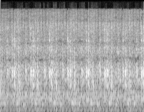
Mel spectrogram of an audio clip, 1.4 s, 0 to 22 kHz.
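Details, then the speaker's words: 1997 Ford F-250 Power Stroke diesel with a hard-start problem, just started after glow plug cycling with a little smoke; uneven, lumpy idle with a loping beat about every fifth of a second; owner thinks it's running on about 6 cylinders, cause unknown. "Got a little bit of smoke, not too bad. But she's definitely a rough runner. So there she is. Sounds like she's running on probably 6 cylinders, I don't"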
